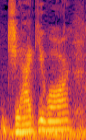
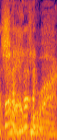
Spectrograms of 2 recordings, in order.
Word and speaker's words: Jaguar: Is it Jaguar? That's what they say on TV. Jaguar. I like it when it's pronounced like that.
